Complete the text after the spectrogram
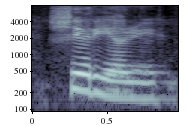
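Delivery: shirioru as shi-ri-o-ru; syllable-timed shirioru with a tapped r; Japanese cereal. Shown as a demonstration. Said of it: "how to say cereal in Japanese".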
